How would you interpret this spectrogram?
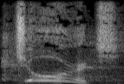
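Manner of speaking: high bright call across the lot; calling out a name. Retold or imitated. Man calling to an old friend across the lot, high call. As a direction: call his name, glad to see him.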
